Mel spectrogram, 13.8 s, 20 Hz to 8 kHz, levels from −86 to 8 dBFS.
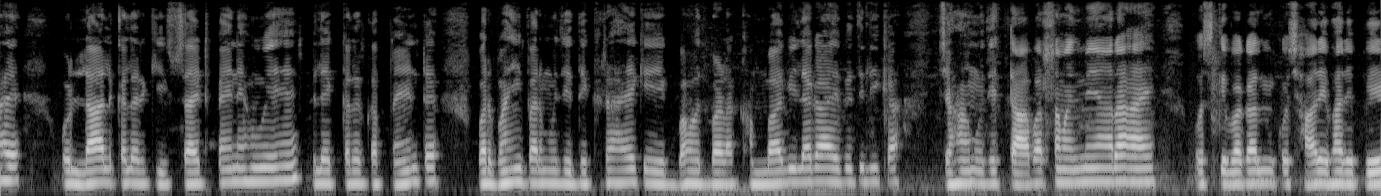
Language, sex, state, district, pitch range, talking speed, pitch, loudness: Hindi, male, Chhattisgarh, Bilaspur, 145-160 Hz, 195 wpm, 145 Hz, -19 LUFS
